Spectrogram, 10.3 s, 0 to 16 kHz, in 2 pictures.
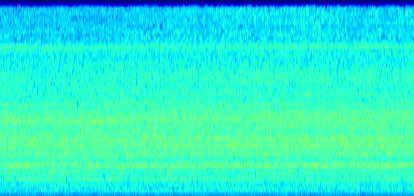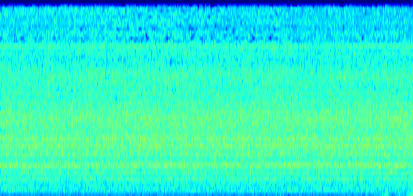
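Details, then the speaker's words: Centrifugal pump driven by a 5 HP VFD on 460 V holding about 20 psi via pressure transducer, discharge valve opened from deadhead so drive speeds up: steady even rush of flow with constant hum, no surging or rattles; normal running. "as the pressure drops you can see that the vfd is starting to speed up and trying to accom that pressure"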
